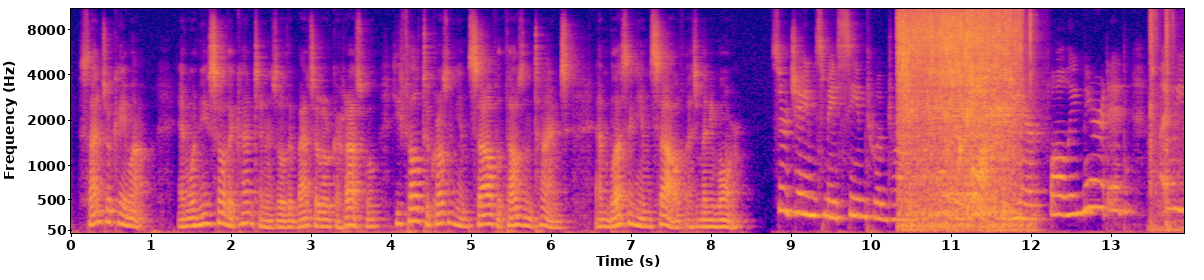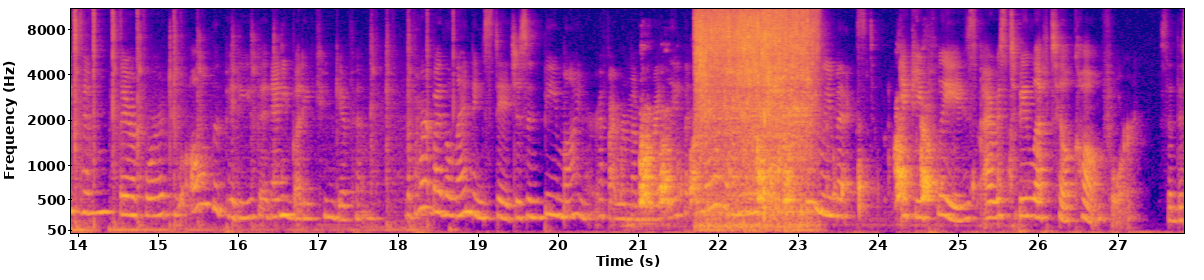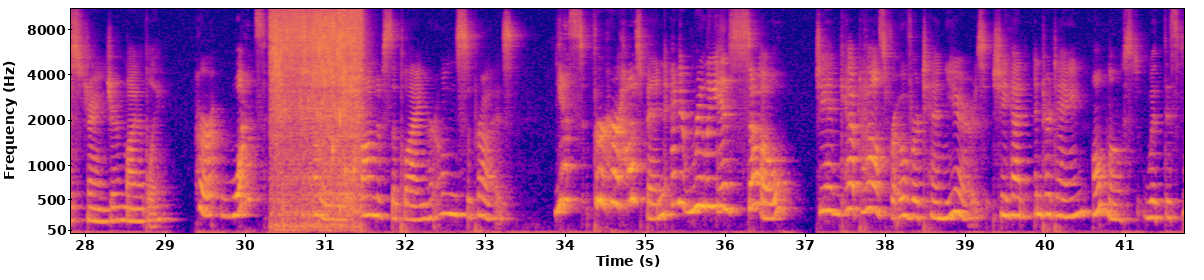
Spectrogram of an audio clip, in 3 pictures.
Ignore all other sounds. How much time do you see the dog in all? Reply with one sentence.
You can hear the dog for 5 seconds altogether.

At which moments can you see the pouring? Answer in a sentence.
You can hear the pouring from 10.3 to 12.1 s, from 21.7 to 23.3 s and from 30.3 to 31.5 s.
